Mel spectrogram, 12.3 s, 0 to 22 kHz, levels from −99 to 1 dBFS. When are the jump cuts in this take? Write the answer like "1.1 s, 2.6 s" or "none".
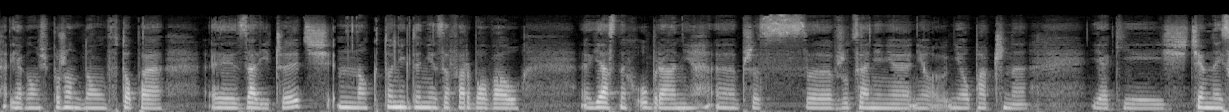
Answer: none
